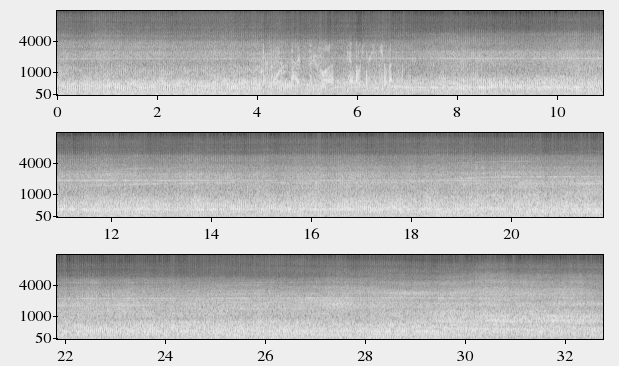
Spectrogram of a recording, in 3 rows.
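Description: Four Pratt & Whitney F117-PW-100 turbofans of a C-17A Globemaster III running at high power on the takeoff roll: a loud, steady jet roar with a faint whine that climbs slightly about twenty seconds in.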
